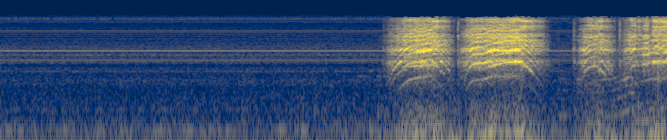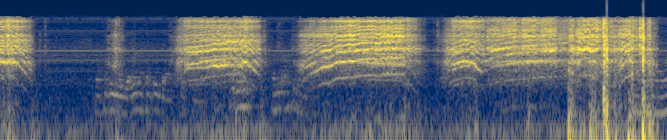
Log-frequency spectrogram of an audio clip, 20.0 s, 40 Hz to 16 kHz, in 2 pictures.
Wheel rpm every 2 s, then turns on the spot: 0, 0, 0, 70, 60, 40, 50, 80, 100, 140.
none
